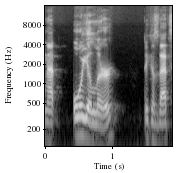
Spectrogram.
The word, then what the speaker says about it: Euler: path or an euler circuit and yes i'm pronouncing that euler because that's how it's pronounced if you were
